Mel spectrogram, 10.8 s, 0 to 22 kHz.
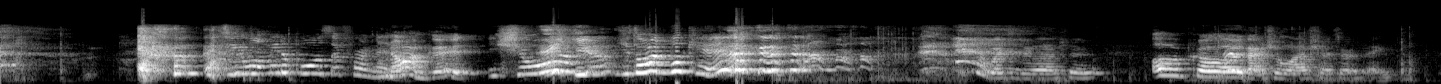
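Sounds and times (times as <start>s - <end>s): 
rough choking cough: 1.0s - 1.7s
speech: 2.7s - 6.2s, 7.4s - 10.7s.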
